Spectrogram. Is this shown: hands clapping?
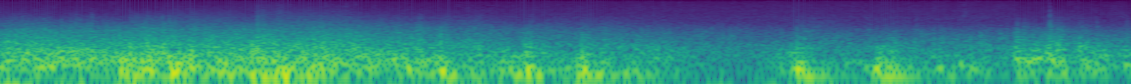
no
